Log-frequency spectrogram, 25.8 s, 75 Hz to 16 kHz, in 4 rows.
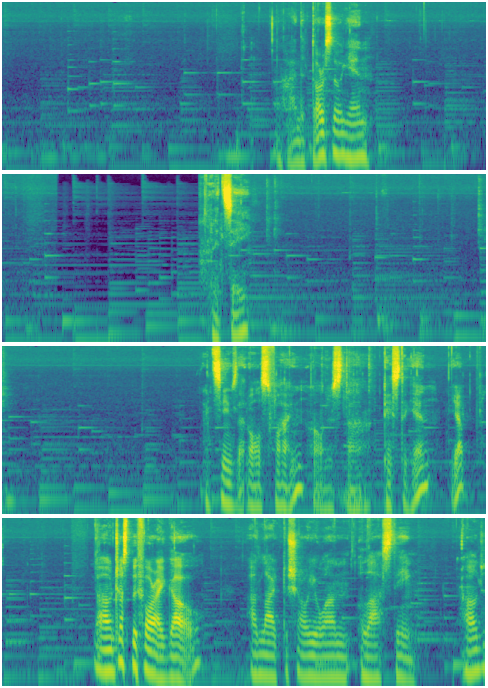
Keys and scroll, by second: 10.1 1, 12.9 1, 17.1-18.0 typing.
